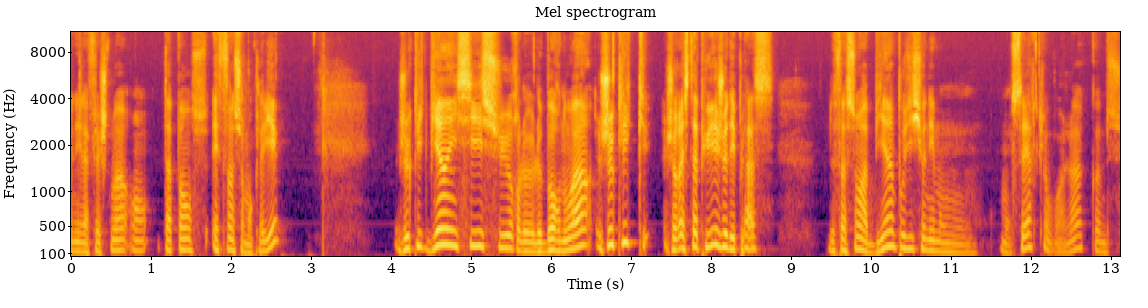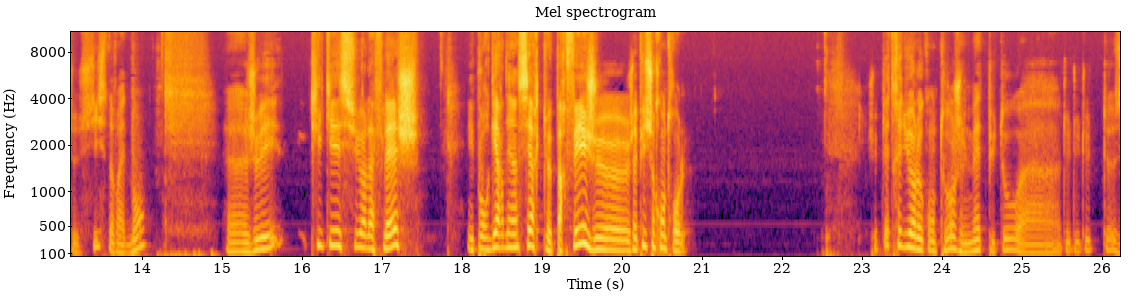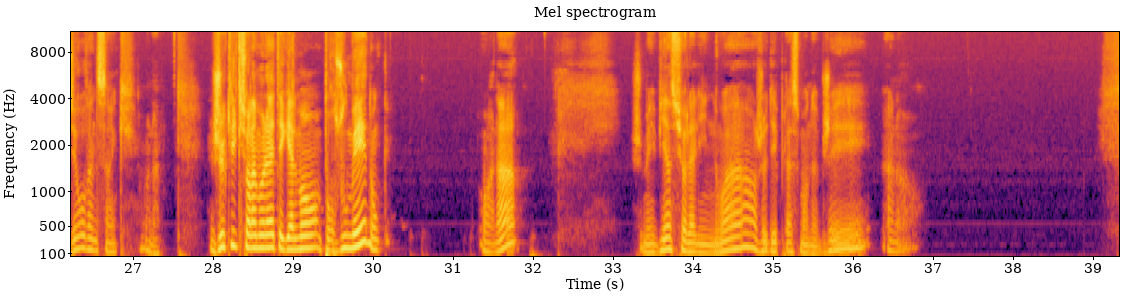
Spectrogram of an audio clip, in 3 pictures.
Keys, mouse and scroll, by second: 2.1 F1, 6.7-13.6 drag, 16.3-22.6 drag, 24.2 right click, 26.2 click, 30.4 middle click, 31.2 middle click, 33.9-39.3 drag.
